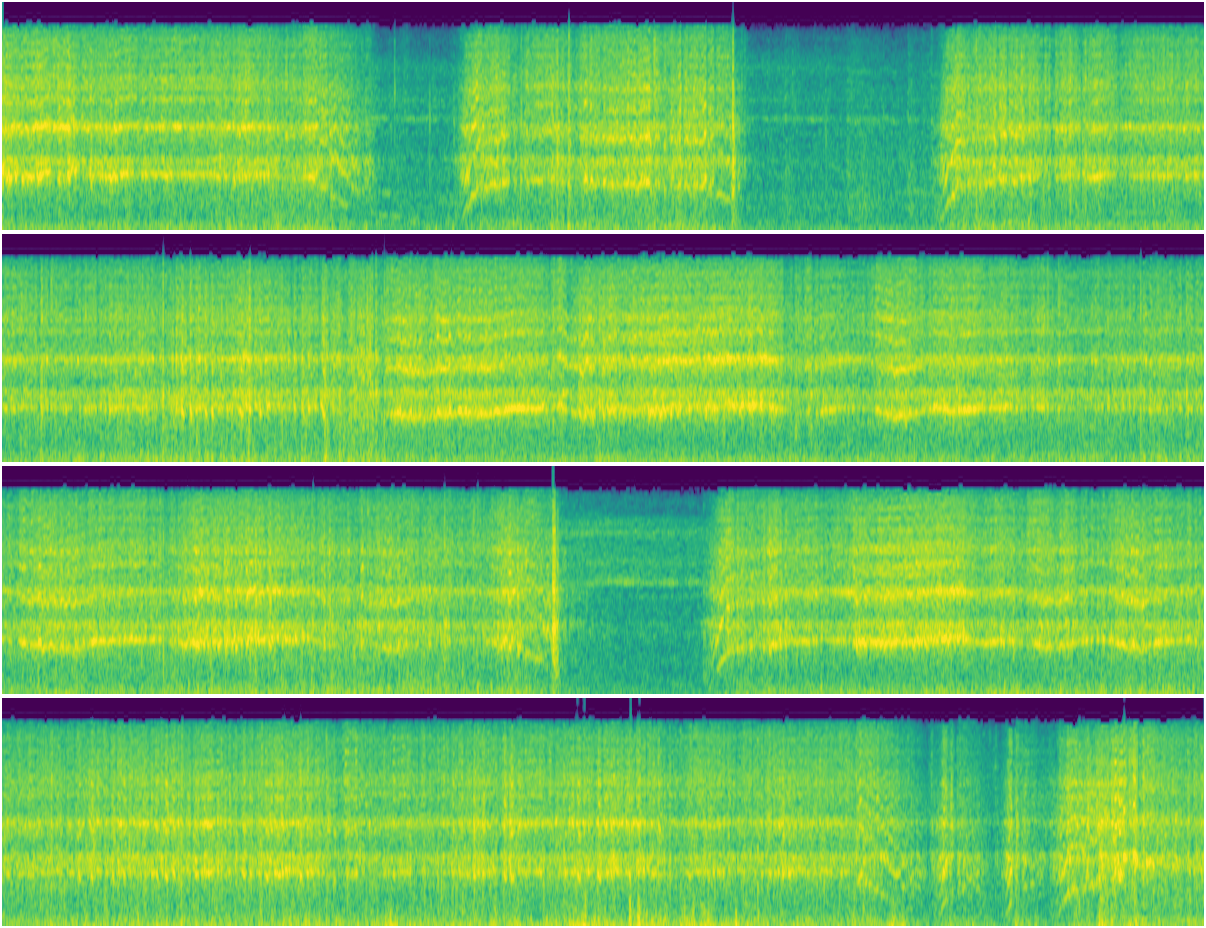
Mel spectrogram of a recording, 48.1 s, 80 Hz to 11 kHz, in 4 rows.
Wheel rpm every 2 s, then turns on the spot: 230, 150, 130, 140, 50, 220, 230, 230, 220, 220, 230, 230, 220, 220, 160, 70, 220, 220, 230, 230, 230, 230, 90, 150.
none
